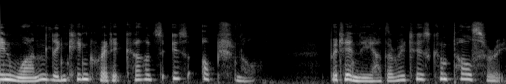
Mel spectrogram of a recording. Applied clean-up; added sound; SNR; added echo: none; none; none; none.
